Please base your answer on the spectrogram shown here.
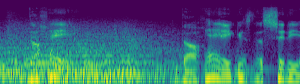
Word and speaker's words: The Hague: And what does plague rhyme with? That's right, The Hague.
